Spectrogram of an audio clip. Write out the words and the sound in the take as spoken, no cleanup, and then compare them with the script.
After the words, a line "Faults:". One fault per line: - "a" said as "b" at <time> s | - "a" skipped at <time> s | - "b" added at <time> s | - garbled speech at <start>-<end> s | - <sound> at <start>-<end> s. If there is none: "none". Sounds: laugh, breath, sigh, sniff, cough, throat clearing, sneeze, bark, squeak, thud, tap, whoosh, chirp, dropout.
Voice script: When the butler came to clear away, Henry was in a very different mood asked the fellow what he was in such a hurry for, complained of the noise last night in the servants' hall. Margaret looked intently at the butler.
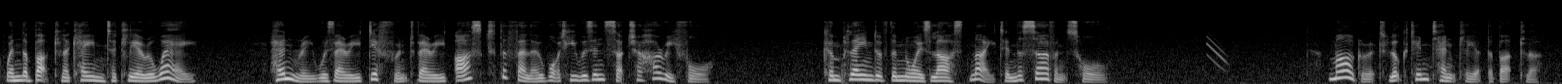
When the butler came to clear away, Henry was very different very asked the fellow what he was in such a hurry for, complained of the noise last night in the servants' hall. Margaret looked intently at the butler.
Faults:
- "in a" skipped at 3.3 s
- "mood" said as "very" at 4.2 s
- chirp at 12.1-12.3 s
